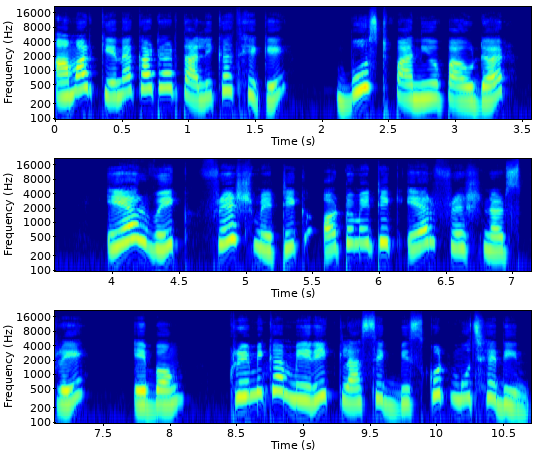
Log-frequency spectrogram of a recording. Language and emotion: Bengali, neutral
